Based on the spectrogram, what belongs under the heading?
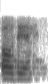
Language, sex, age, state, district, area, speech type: Bodo, female, 45-60, Assam, Chirang, rural, conversation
